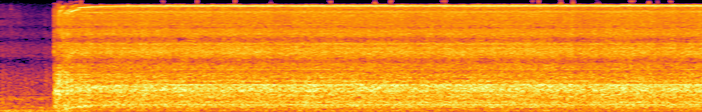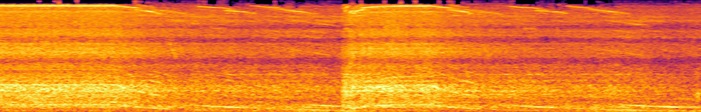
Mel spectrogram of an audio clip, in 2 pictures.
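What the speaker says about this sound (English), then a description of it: "it's been set with a shop vac to blow air through it, opposed to suck air through it" Steady, loud rushing roar of a shop vac blowing air through a venturi nozzle system, with a high whine on top and a brief surge and dip in pitch partway through.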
